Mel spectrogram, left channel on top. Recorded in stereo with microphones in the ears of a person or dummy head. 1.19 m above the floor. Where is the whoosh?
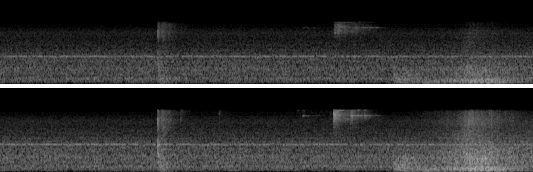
55° right (ahead or behind), 0.7 m.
